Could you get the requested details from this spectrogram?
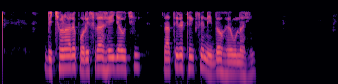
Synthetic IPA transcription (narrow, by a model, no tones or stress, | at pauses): bit͡ʃʰɔɽ̃aɾepɔɾisɾaɦejd͡ʒawt͡ʃʰi | ɾat̪iɾeʈʰiksenid̪ɔɦewnaɦĩ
